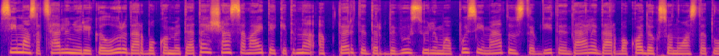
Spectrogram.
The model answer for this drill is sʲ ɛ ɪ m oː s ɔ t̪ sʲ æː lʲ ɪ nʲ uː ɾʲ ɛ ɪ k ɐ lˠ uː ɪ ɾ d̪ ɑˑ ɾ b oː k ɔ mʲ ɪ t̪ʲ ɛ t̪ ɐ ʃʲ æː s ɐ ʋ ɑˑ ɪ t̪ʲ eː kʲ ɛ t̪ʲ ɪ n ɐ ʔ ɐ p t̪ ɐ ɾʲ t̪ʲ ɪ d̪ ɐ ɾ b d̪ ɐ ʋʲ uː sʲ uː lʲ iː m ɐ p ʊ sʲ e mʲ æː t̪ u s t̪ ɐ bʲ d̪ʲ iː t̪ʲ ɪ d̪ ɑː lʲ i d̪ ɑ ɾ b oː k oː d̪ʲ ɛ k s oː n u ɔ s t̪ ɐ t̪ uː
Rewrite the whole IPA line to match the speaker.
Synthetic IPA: sʲ ɛ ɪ m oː s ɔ t̪ sʲ æː lʲ ɪ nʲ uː ɾʲ ɛ ɪ k ɐ lˠ uː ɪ ɾ d̪ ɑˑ ɾ b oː k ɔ mʲ ɪ t̪ʲ ɛ t̪ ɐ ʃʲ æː s ɐ ʋ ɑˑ ɪ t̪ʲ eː kʲ ɛ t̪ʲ ɪ n ɐ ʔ ɐ p t̪ ɐ ɾʲ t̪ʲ ɪ d̪ ɐ ɾ b d̪ ɐ ʋʲ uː sʲ uː lʲ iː m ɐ p ʊ sʲ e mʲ æː t̪ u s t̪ ɐ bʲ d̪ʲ iː t̪ʲ ɪ d̪ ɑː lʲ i d̪ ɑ ɾ b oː k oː d̪ʲ ɛ k s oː n u ɔ s t̪ ɐ t̪ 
